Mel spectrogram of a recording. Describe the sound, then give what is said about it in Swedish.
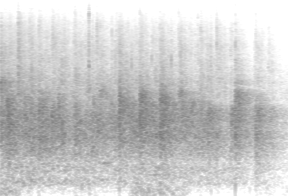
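An audience breaks into steady, sustained applause, many hands clapping together in a dense wash of sound that holds at an even level for several seconds. “Tack så mycket! En applåd”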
